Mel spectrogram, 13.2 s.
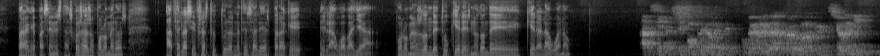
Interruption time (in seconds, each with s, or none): none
